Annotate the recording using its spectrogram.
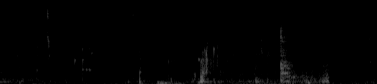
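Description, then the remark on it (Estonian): Quiet mouth sounds of someone sipping the last of a drink of coconut water: a few wet slurps and gulps at irregular intervals, with no talking. “Ah, ma joon selle viimase mm. lonksuga ära.”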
